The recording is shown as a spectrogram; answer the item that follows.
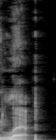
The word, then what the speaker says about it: Leap: Yeah, well, everybody does, because it's spelled L-E-A-P, but yeah. they said in Ireland, they don't leap, they lep. – There we go. – So it's lep.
